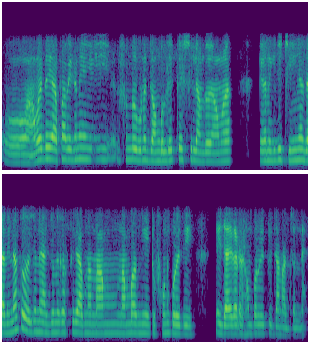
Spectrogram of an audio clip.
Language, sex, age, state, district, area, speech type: Bengali, male, 45-60, West Bengal, North 24 Parganas, rural, conversation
